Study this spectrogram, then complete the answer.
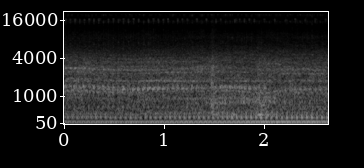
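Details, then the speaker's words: Suzuki Burgman 650, first start after an engine replacement: a smooth, constant idle hum with no knocks, misses or rev swings, running evenly. "Запустил двигатель Suzuki Бурман. Я двигатель здесь переставлял."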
